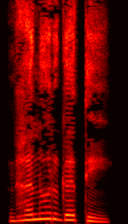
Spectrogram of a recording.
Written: ಧನುರ್ಗತಿ

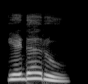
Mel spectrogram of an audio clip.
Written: ಎಡರ್

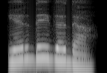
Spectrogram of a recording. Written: ಎರ್ದೆಗದ

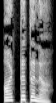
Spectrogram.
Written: ಆಟ್ಟತನ

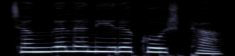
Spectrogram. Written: ಚಂಗಲನೀರಕೋಷ್ಠ

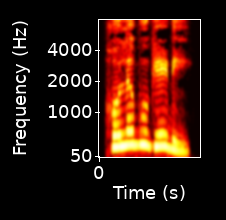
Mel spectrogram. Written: ಹೊಲಬುಗೆಡು

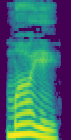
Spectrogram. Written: ಮುಯ್ಯೀ

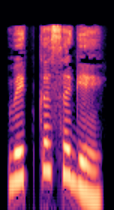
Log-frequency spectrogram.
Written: ವೆಕ್ಕಸಗೆಯ್

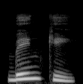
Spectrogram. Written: ಬೆಂಕಿ

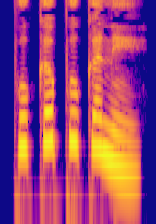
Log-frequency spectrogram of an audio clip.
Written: ಪುಕಪುಕನೆ

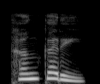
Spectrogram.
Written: ಕಂಕರಿ

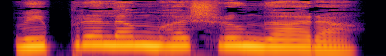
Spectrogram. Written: ವಿಪ್ರಲಂಭಶೃಂಗಾರ

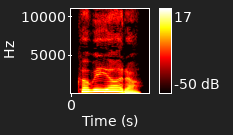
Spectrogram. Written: ಕವೆಯರ

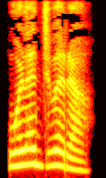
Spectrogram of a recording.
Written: ಒಳಜ್ವರ

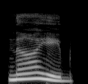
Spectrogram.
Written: ನಾಯಬ

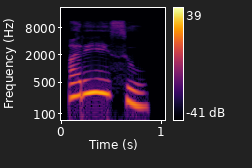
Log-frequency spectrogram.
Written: ಅರೆಯಿಸು

